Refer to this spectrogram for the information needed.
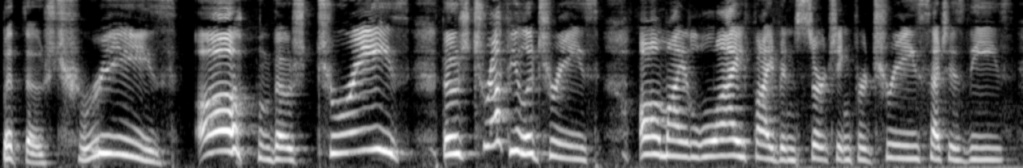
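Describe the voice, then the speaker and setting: Female children's story reader, higher pitch, very expressive melody, slow read-aloud with simple asides. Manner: expressive, explaining with simple questions and interjections.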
